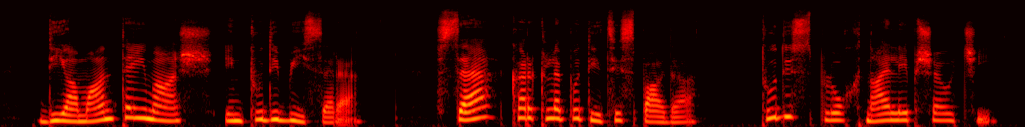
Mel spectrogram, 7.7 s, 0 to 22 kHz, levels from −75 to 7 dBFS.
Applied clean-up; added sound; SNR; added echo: none; none; none; none.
